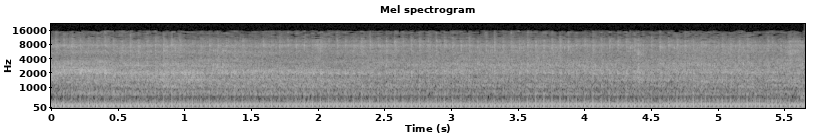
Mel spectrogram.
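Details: Gilera Stalker two-stroke, engine rebuilt, first start after wiring harness fitted, weak old 12 V battery, stock-type but somewhat derestricted exhaust, 65 main jet; low uneven burbly putter at about four beats a second; owner thinks jet too big, suspects rich running.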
